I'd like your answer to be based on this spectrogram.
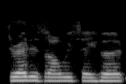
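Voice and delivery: normal talking voice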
